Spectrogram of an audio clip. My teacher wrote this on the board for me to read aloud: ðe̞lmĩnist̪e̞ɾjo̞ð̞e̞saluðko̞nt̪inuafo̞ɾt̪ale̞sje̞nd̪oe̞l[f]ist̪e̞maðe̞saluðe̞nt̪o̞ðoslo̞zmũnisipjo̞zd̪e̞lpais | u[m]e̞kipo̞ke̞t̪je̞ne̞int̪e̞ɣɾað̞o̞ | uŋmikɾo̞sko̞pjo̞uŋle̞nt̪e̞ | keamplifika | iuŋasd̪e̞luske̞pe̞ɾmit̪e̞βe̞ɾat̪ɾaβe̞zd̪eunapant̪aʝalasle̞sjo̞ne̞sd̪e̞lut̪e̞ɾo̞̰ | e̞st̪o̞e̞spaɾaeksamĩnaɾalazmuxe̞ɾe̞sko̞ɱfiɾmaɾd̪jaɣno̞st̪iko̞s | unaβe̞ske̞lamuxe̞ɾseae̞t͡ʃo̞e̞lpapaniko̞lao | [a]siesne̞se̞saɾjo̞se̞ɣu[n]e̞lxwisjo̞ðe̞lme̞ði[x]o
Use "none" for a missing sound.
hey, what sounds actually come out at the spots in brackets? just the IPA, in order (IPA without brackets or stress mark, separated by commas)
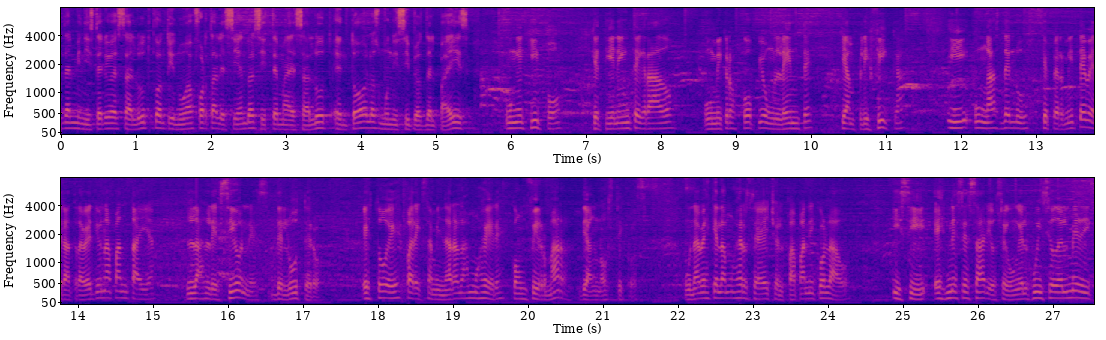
s, ŋ, i, ŋ, k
